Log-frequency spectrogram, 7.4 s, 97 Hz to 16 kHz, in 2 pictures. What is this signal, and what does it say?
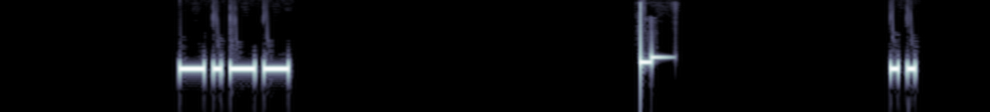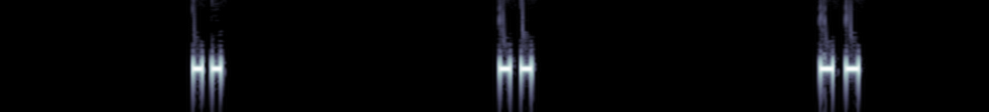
Morse code, heard as a keyed tone, about 34 wpm, spaced as for 8 wpm, 700 Hz. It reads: Y IIII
